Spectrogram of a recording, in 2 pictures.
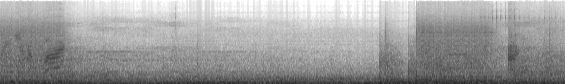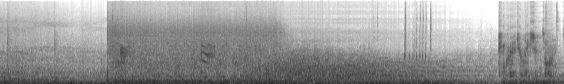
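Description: Starship combat in the video game Starfield, with deep booming explosions and a continuous rumble of fighting, punctuated by bursts and dropouts, while voices speak over the action.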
